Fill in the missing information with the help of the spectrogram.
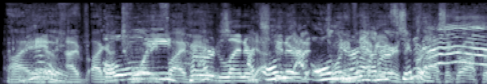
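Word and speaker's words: Lynyrd Skynyrd: Debut album is actually titled Leonard Skinner, pronounced Leonard Skinner. – Right. – But the crazy thing about it is it's spelled L-Y-N-Y-R-D, S-K-Y-N-Y-R-D. Y is the only vowel in both words, so why would they be pronounced differently? – I think they're stylized.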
